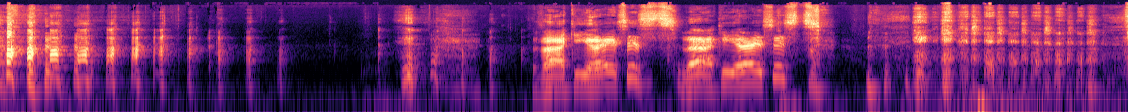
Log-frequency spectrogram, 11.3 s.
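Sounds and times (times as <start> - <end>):
speech: 0.1 - 1.3, 4.0 - 4.5, 5.3 - 10.0
person imitating a wheezy cartoon dog laugh: 9.0 - 11.2.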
